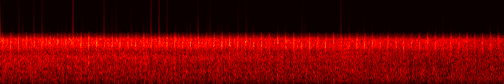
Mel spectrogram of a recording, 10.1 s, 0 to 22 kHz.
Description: 1989 E34 with M20B20 engine. Loud ticking noise when the engine is cold...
